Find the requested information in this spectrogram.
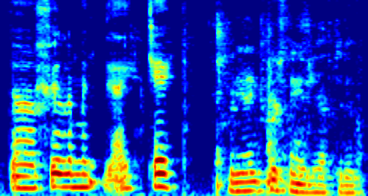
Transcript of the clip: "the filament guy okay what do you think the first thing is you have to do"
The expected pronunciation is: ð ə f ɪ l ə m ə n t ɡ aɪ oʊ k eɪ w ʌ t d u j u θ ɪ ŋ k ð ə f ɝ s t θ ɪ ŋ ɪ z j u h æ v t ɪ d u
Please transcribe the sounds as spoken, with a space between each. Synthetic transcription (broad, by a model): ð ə f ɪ l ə m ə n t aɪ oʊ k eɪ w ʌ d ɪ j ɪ θ ɪ ŋ k ð ə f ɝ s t θ ɪ ŋ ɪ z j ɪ h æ f t ɪ d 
